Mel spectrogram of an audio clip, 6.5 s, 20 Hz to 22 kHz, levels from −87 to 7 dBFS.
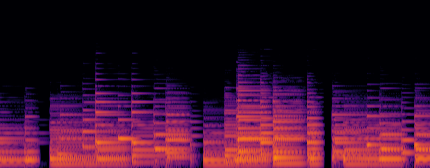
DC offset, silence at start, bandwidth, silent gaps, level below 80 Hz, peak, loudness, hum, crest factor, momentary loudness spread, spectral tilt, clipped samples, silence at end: under 0.1%; 0 s; 5.6 kHz; 4.87-4.97 s; -48 dBFS; -10 dBFS; -27 LUFS; none; 16 dB; 9 LU; -9.5 dB/octave; under 0.1%; 0 s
